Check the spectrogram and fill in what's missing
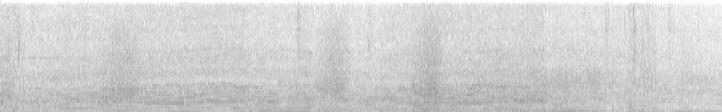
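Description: Race cars overtake one another in the Le Mans Ultimate racing game, with engines whining and shifting pitch as they pull alongside. The loud, continuous roar swells and dips as the cars pass.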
